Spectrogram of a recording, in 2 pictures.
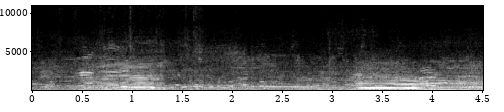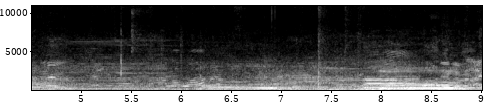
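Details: Sahiwal cattle, bull calves at a cattle market in Chittagong, Bangladesh, on 31 October 2025: several drawn-out, low harmonic moos around the middle and end, over steady crowd chatter and people talking nearby.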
